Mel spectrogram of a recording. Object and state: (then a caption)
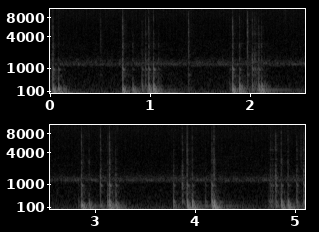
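Carved wooden bear statue. Fingernails tap and scratch the grooved fur carving of a large, solid carved wooden bear statue. Dull, low, short knocks come in loose clusters with scratchy bursts between them, over a faint steady mid-pitched hum.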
